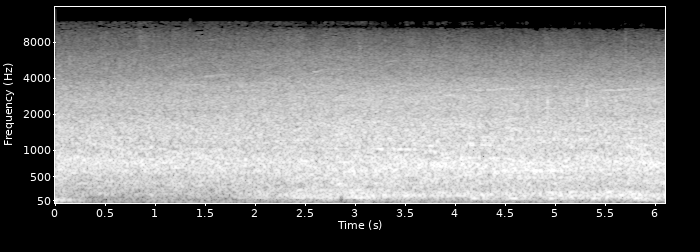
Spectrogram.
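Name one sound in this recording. A stadium crowd roars steadily all around.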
